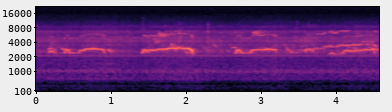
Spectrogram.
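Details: Decorah Bald eagles at their nest on 30 May 2012 during a dispute between the parents over a fish; shrill, wavering whistled notes in short strings, a longer piping phrase near the middle, over steady background hiss.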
